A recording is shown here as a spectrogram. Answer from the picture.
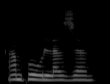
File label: "ampullas", audiofem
